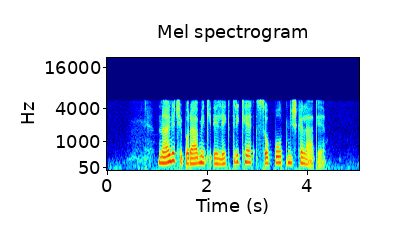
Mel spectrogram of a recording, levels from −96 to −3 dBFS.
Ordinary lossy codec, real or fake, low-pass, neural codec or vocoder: none; fake; 5.4 kHz; codec, 24 kHz, 0.9 kbps, WavTokenizer, medium speech release version 1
